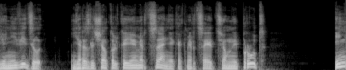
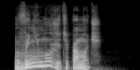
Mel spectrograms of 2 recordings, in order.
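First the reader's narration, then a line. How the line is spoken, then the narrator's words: Simple and soft. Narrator (Russian): сказал он очень просто и мягко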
